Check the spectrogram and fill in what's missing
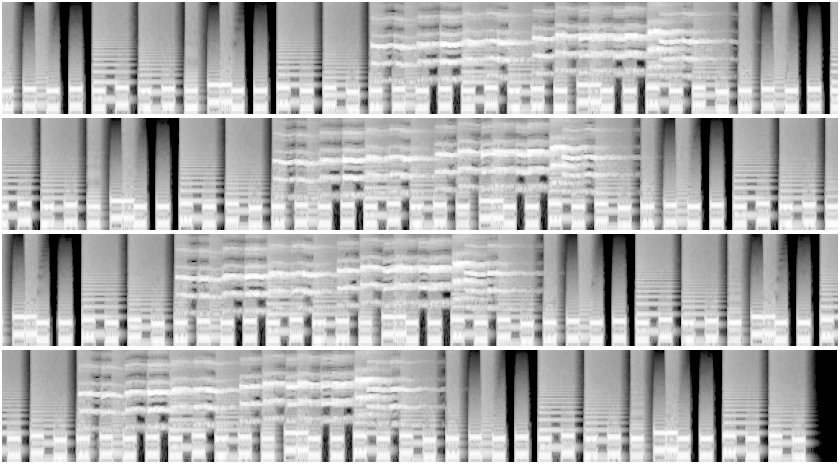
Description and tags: Eerie Strolling
A loop for an eerie yet medium-fast paced setting.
